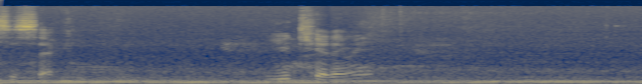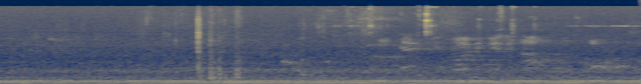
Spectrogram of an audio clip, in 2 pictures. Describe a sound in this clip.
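A car engine hums steadily at low speed.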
